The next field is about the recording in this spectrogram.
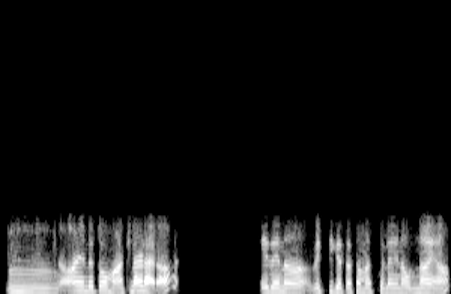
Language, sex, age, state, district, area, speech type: Telugu, female, 18-30, Telangana, Hyderabad, urban, conversation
